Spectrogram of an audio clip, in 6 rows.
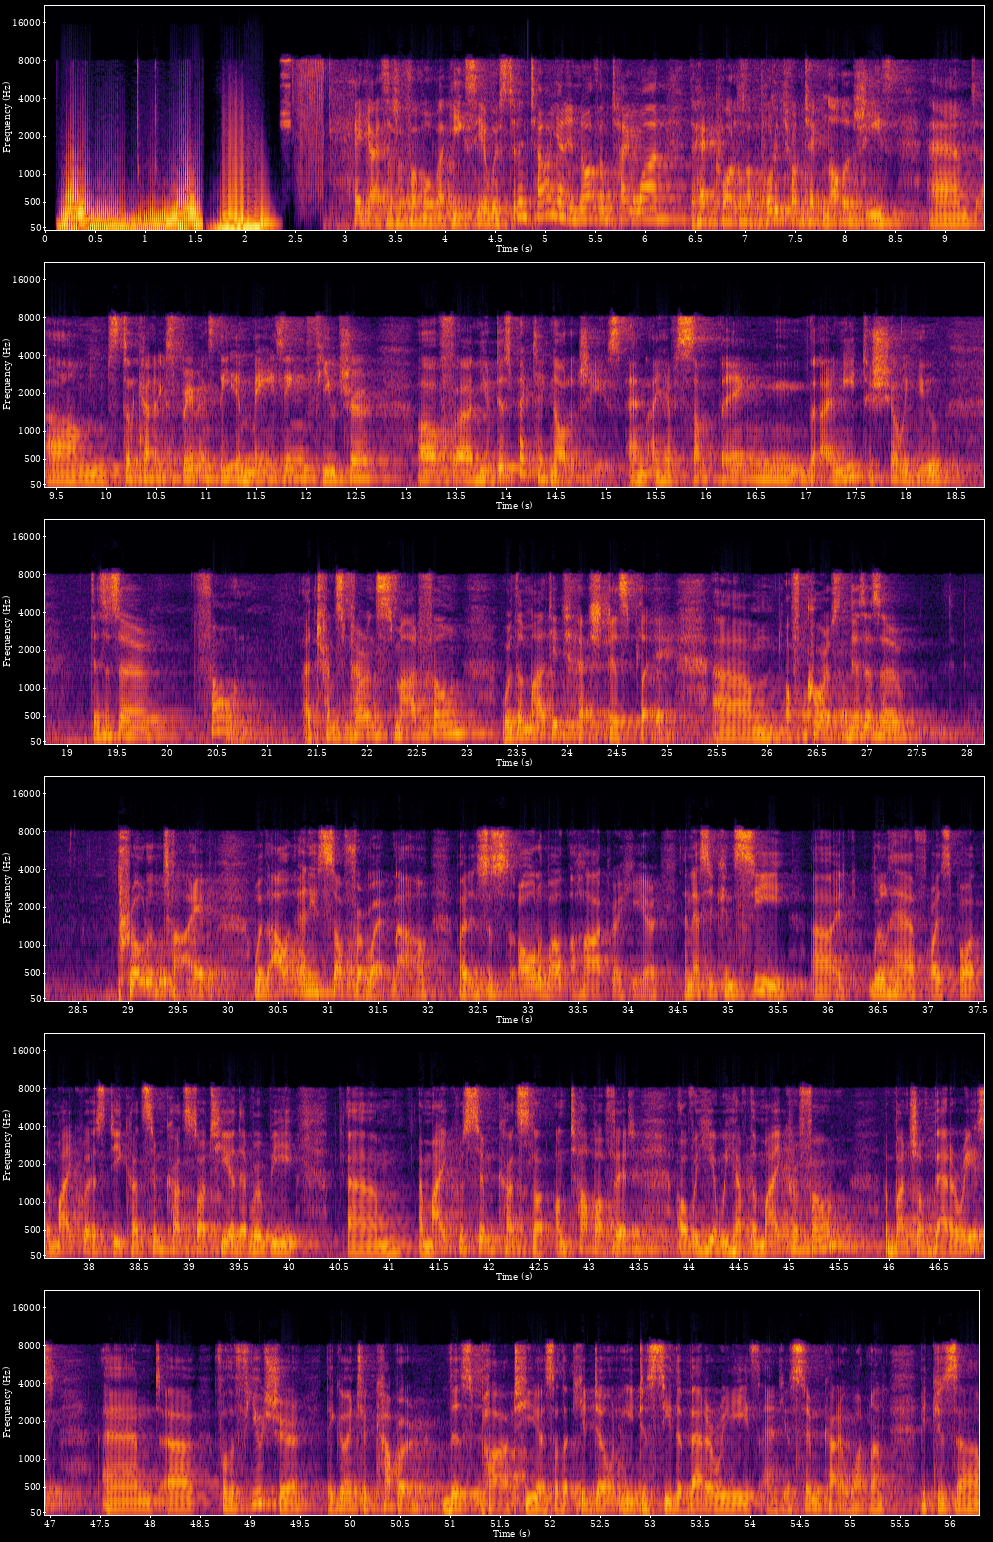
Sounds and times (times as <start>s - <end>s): Speech: 3.0s - 18.5s, 19.2s - 27.8s, 28.9s - 56.2s.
